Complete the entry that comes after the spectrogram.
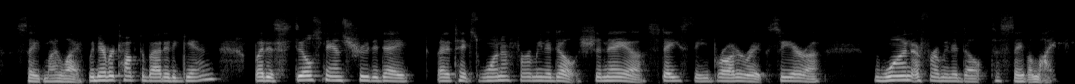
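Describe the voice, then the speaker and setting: With an unremarkable speaking voice, a woman talks fairly quickly at a fairly low pitch with ordinary pitch variation. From Texas. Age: 60s. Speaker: nonprofit leader. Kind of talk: testimony.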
